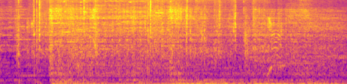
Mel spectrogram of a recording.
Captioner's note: heavy gunfire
